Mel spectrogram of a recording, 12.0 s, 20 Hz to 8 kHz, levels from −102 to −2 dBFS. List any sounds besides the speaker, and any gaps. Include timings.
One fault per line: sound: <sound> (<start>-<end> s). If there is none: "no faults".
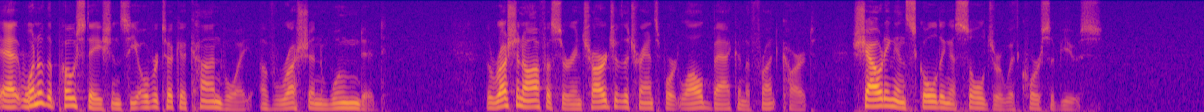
no faults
